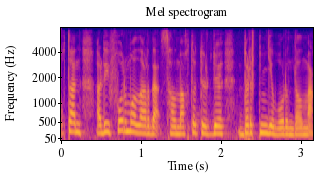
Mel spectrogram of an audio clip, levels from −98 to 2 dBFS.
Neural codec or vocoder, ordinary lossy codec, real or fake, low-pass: none; none; real; 7.2 kHz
